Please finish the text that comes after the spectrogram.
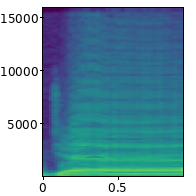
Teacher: lafal ja panjangkan huruf ja di sini sepanjang 4 atau 5 harakat karena adanya bacaan mad wajib muttasil pada lafal ja'ahum ditandai dengan huruf ja yang awalnya 2 harokat bertemu dengan hamzah.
